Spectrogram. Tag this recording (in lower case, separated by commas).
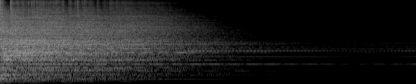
musical instrument, cymbal, hi-hat, music, percussion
